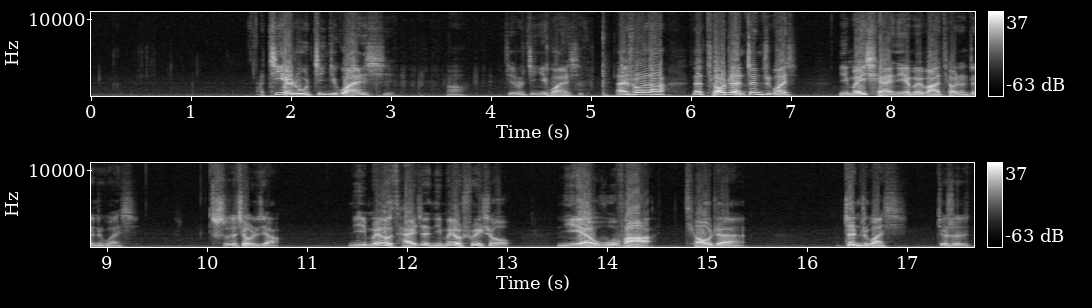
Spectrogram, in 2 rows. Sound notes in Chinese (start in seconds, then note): 11.5 大哭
